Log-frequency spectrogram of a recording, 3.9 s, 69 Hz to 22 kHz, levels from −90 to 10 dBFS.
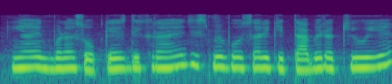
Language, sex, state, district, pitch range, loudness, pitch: Hindi, female, Uttar Pradesh, Jyotiba Phule Nagar, 205-220 Hz, -13 LUFS, 215 Hz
